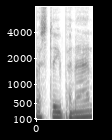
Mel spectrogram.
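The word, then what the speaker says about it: Estupiñán: Finally, I can pronounce that now. Estupinan.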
